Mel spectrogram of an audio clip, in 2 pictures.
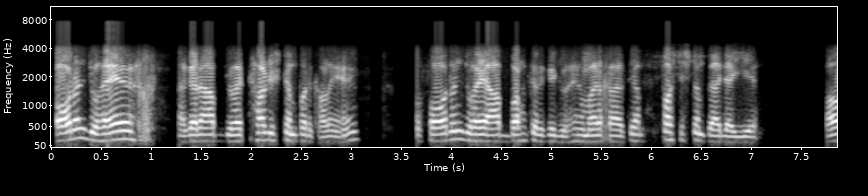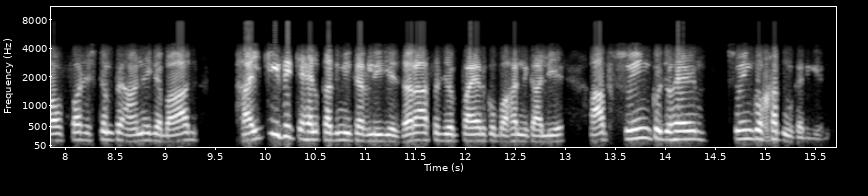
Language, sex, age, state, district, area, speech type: Urdu, male, 45-60, Uttar Pradesh, Lucknow, urban, conversation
